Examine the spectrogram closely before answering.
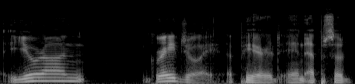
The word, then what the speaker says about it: Euron: It's not urine. Euron. It's Euron. Euron.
